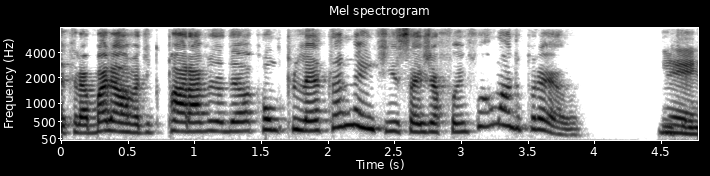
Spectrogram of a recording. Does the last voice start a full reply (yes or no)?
yes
